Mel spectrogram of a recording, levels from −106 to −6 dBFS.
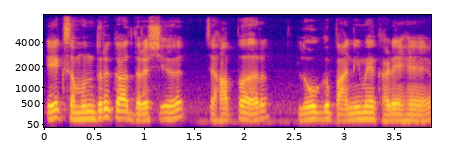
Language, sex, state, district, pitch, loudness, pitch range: Hindi, male, Uttar Pradesh, Muzaffarnagar, 135 Hz, -18 LUFS, 120-145 Hz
